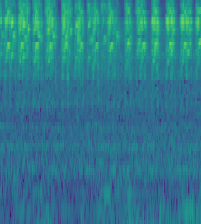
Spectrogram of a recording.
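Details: High, piercing chirps from four tiny rescued munia chicks during feeding, repeated a little more than twice per second in a steady pulsing series.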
